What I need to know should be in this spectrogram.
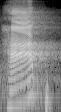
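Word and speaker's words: half: देखिए बोल रहा हूँ, हाफ शब्द के उच्चारण में कौन सा अक्षर मुख है। हाफ, देखिए हाफ, इसमें एल है। एल का उच्चारण आप नहीं कर पा रहे हैं तो आपका आंसर हो जाएगा ए नंबर।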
